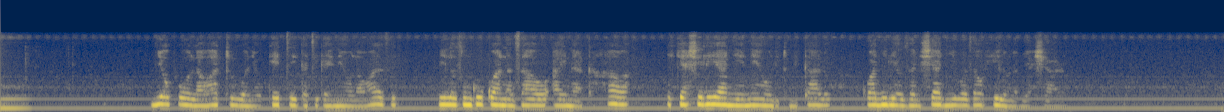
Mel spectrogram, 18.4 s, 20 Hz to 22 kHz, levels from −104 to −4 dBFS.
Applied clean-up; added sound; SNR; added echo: none; none; none; none.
